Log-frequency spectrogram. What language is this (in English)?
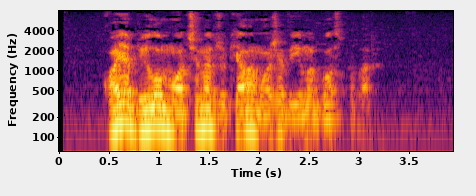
Macedonian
